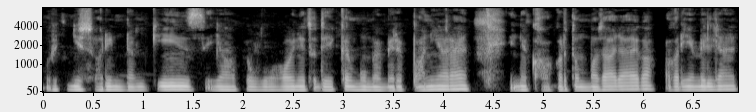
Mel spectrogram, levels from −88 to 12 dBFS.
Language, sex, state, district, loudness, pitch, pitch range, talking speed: Hindi, male, Uttar Pradesh, Jyotiba Phule Nagar, -16 LUFS, 105 Hz, 100-110 Hz, 240 wpm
